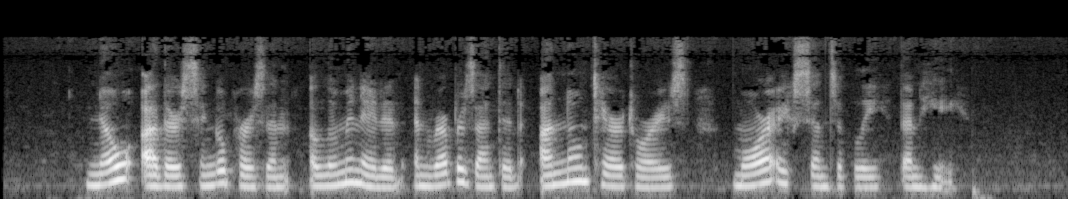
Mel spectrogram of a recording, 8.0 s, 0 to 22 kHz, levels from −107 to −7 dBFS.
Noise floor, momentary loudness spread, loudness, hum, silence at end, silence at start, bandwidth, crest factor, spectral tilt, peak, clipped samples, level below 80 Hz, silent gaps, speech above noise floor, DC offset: -61 dBFS; 12 LU; -22 LUFS; none; 0.7 s; 0.65 s; 11.5 kHz; 20 dB; -6.5 dB/octave; -2 dBFS; under 0.1%; -60 dBFS; none; 39 dB; under 0.1%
